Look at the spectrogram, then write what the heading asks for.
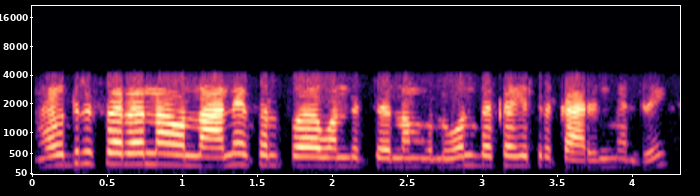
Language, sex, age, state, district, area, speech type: Kannada, female, 45-60, Karnataka, Vijayapura, rural, conversation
